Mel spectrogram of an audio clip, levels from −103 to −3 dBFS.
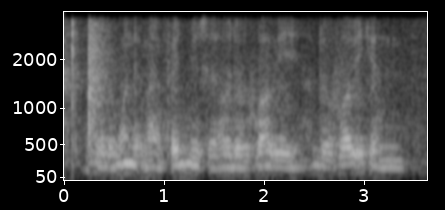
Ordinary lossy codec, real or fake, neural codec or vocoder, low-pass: none; real; none; 3.6 kHz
